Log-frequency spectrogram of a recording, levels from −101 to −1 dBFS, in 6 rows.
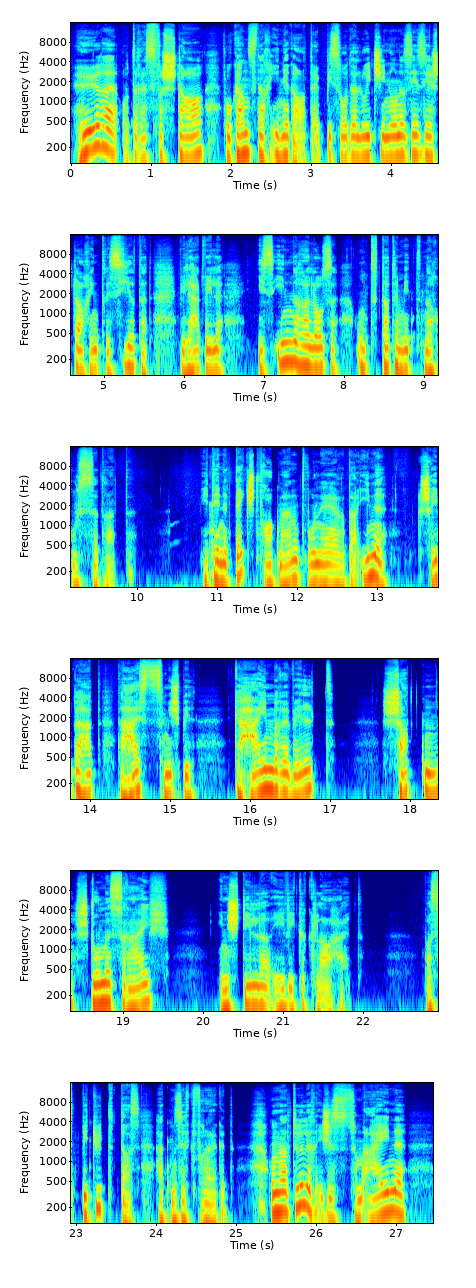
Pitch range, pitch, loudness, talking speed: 125-150 Hz, 140 Hz, -28 LUFS, 145 wpm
